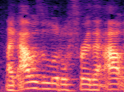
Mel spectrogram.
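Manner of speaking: ordinary delivery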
